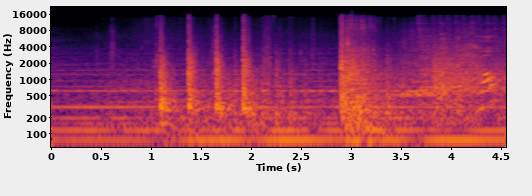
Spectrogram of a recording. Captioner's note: knocking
